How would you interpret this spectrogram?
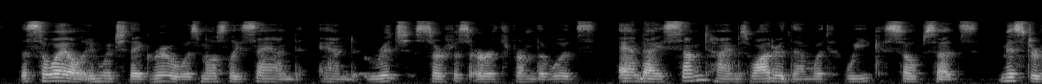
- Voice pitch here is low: Yes, low, 130 Hz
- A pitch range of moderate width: No, narrow, 1.9 semitones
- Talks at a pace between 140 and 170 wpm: Yes, average, 150 wpm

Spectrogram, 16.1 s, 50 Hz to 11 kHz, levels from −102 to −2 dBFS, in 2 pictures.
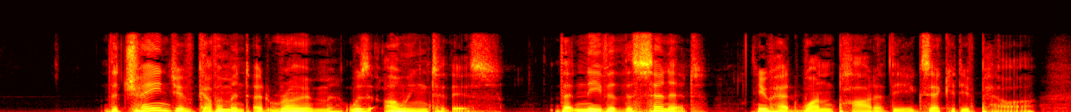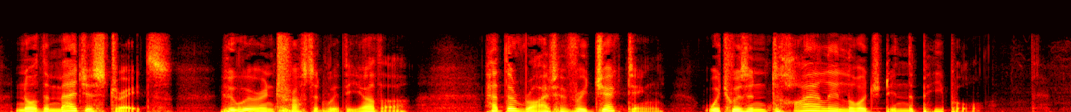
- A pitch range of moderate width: Yes, average, 4.3 semitones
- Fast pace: No, average, 160 wpm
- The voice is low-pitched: Yes, low, 130 Hz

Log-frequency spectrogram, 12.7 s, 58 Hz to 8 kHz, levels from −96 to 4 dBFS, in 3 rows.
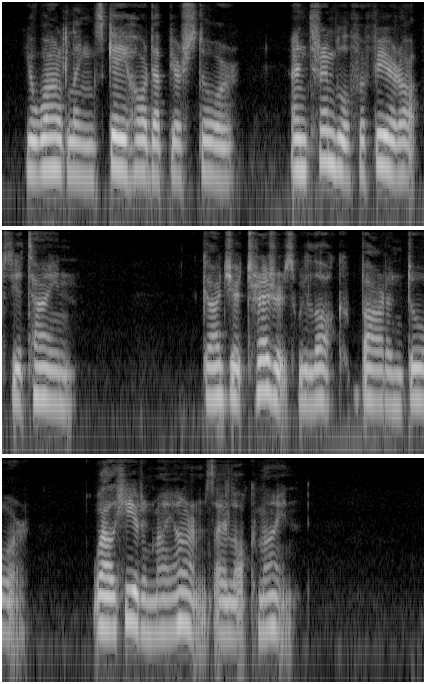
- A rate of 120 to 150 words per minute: Yes, average, 140 wpm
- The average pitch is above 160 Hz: Yes, high, 190 Hz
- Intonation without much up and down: Yes, narrow, 2.0 semitones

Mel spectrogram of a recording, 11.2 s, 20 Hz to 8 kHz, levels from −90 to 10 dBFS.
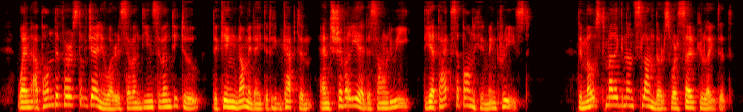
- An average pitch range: No, wide, 6.4 semitones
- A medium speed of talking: Yes, average, 150 wpm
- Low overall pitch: No, medium, 155 Hz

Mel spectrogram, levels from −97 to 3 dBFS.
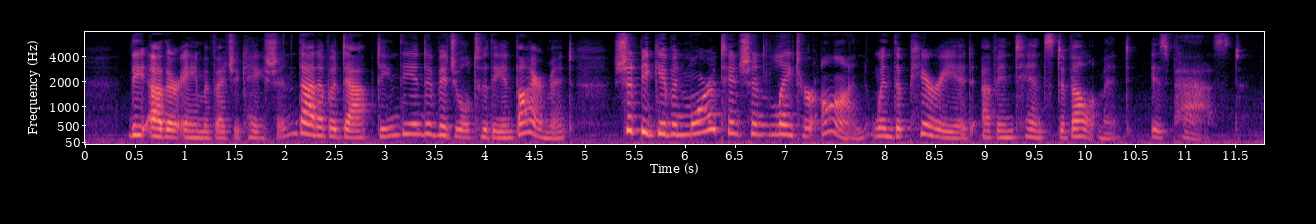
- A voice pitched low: No, high, 210 Hz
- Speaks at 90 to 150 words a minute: Yes, average, 140 wpm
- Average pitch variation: No, wide, 6.9 semitones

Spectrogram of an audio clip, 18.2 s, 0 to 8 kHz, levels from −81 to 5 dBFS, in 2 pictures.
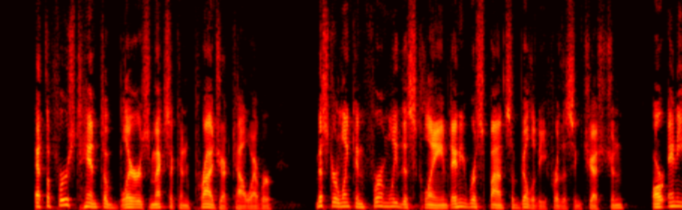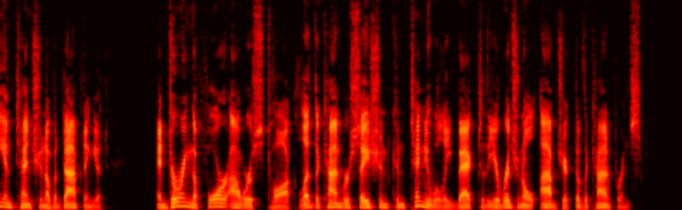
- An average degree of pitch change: Yes, average, 4.3 semitones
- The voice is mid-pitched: No, low, 115 Hz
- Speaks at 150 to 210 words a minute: No, average, 140 wpm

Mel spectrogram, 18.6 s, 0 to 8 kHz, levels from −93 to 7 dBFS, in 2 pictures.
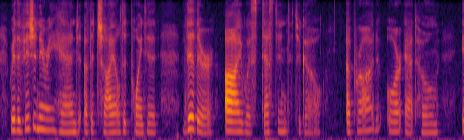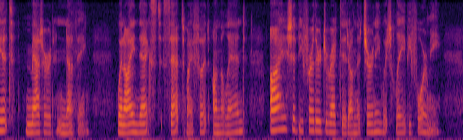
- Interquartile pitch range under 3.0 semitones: Yes, narrow, 2.6 semitones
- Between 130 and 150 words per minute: Yes, average, 140 wpm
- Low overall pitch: No, high, 190 Hz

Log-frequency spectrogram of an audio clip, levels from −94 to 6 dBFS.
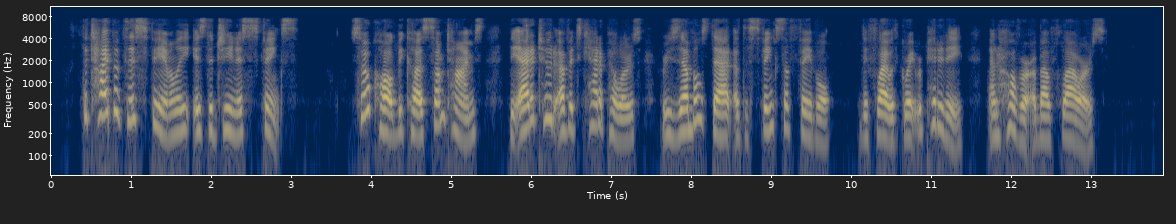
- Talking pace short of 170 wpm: Yes, average, 145 wpm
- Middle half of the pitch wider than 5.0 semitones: Yes, wide, 5.5 semitones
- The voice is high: Yes, high, 210 Hz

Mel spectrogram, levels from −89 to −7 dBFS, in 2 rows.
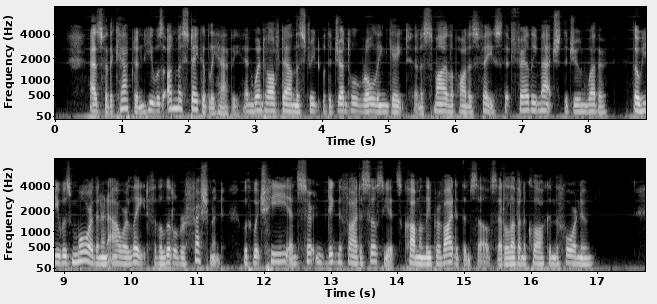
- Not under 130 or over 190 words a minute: No, average, 200 wpm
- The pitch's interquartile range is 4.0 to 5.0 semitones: No, average, 3.3 semitones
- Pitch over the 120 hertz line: Yes, low, 135 Hz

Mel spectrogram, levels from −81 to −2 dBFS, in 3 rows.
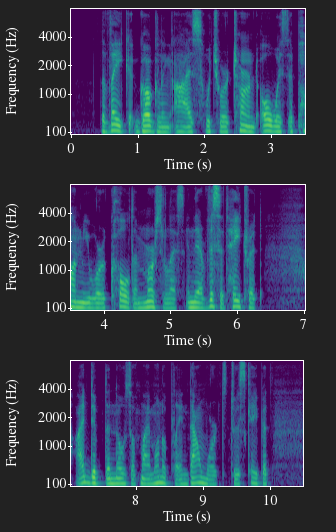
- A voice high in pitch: No, low, 120 Hz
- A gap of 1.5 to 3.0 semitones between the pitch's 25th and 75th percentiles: Yes, narrow, 2.4 semitones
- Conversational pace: Yes, average, 165 wpm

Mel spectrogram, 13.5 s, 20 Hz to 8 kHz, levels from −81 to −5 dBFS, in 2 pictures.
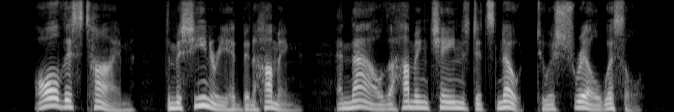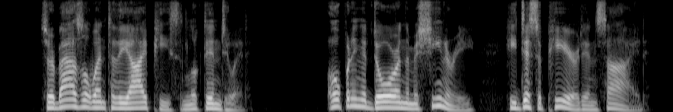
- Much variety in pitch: Yes, wide, 6.6 semitones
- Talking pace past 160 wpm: Yes, average, 175 wpm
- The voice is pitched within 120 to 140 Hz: Yes, low, 135 Hz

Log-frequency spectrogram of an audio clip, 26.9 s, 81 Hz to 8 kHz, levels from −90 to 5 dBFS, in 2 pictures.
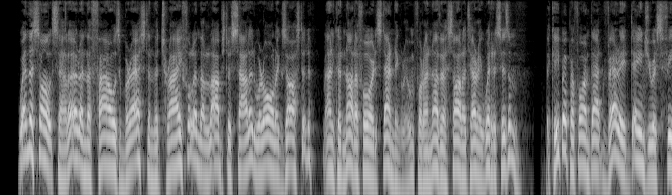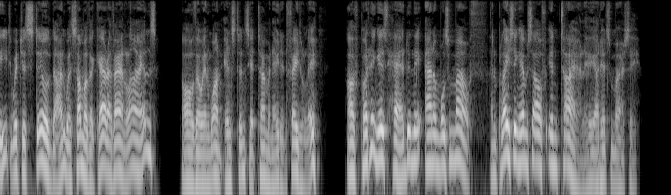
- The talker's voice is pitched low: No, medium, 145 Hz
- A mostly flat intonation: No, average, 5.0 semitones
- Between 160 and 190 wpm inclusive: No, average, 150 wpm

